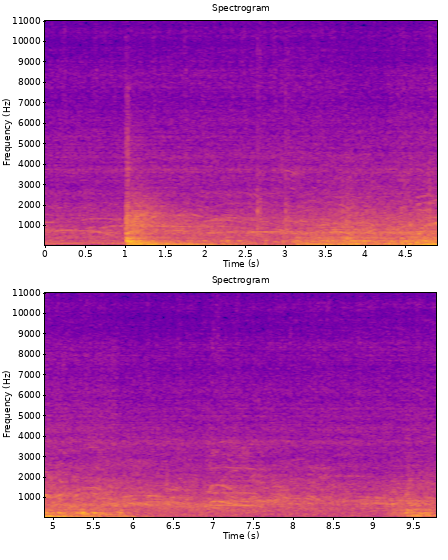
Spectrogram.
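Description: Loud music with a heavy beat plays through loudspeakers.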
